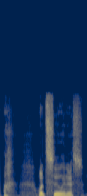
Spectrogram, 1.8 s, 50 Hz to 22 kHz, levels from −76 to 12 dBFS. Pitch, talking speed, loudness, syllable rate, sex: 105 Hz, 105 wpm, -17 LUFS, 4.5 syllables/s, male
